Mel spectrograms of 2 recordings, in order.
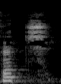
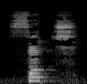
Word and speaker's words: Set: So Set, here pronounced Setch, Setch, S-T-Sh, and Set is the evil uncle of Horus that killed Osiris, and Horus defeated him.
